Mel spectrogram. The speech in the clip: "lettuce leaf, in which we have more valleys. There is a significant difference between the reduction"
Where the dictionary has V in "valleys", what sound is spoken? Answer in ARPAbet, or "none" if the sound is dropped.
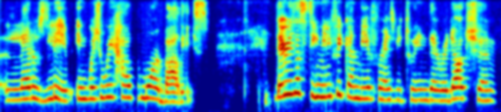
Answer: B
